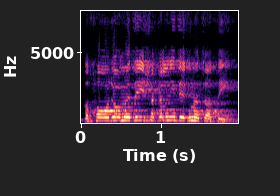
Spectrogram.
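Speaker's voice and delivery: imitating a mother's angry dismissal. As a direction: rattle it off like a furious mother. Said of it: "وہ غصے میں اتنی بھری ہوئی ہے".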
